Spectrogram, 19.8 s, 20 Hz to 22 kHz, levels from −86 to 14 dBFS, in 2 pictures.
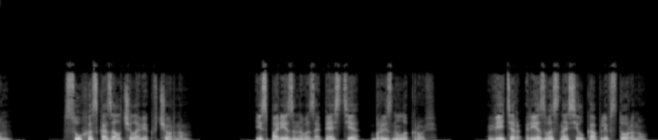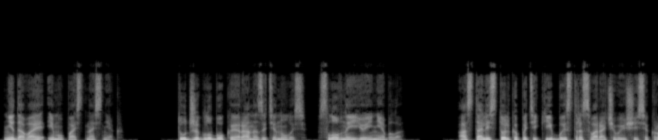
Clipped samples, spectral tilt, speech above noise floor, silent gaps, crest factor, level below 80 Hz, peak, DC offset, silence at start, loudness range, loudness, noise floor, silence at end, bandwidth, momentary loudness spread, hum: under 0.1%; -5.5 dB/octave; over 71 dB; 0.44-0.73 s, 3.06-3.60 s, 6.78-7.12 s, 11.98-12.29 s, 16.22-16.51 s; 18 dB; -44 dBFS; -2 dBFS; under 0.1%; 0 s; 3 LU; -19 LUFS; under -90 dBFS; 0 s; 12.5 kHz; 13 LU; none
